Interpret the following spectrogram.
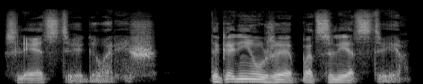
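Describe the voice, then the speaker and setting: A man voicing a gruff, domineering governor who barks orders and drinks hard, in a storybook reading. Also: fairly low pitch, expressive, slow, a bit bright, no echo, heavily acted. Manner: gruff, barking, commanding.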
